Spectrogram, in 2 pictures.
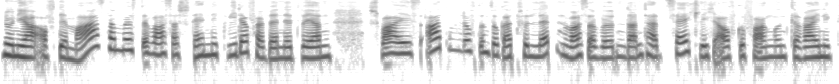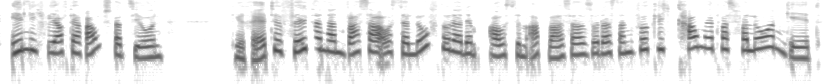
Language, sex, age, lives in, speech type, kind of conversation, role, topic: German, female, 55-59, United States, read, expert-assistant, expert, Welche Vorteile und Herausforderungen bringt die geplante Besiedlung des Mars mit sich?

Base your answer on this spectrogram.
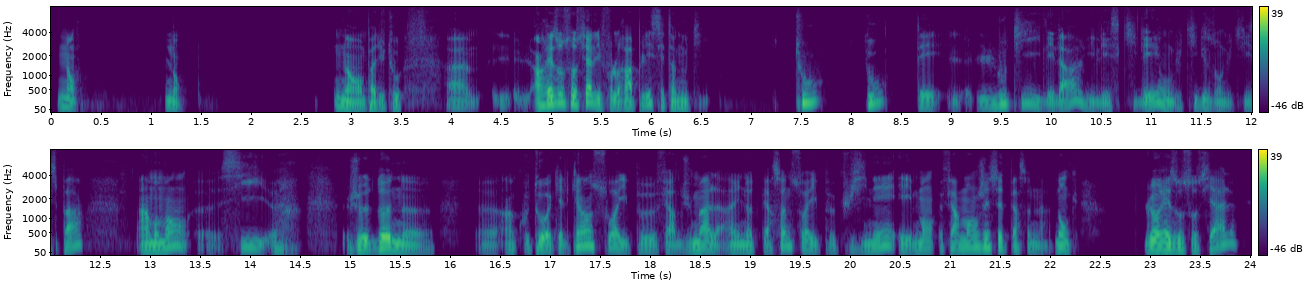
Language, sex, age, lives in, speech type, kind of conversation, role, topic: French, male, 35-39, France, conversation, podcast, guest, Comment les réseaux sociaux transforment-ils les histoires que nous racontons ?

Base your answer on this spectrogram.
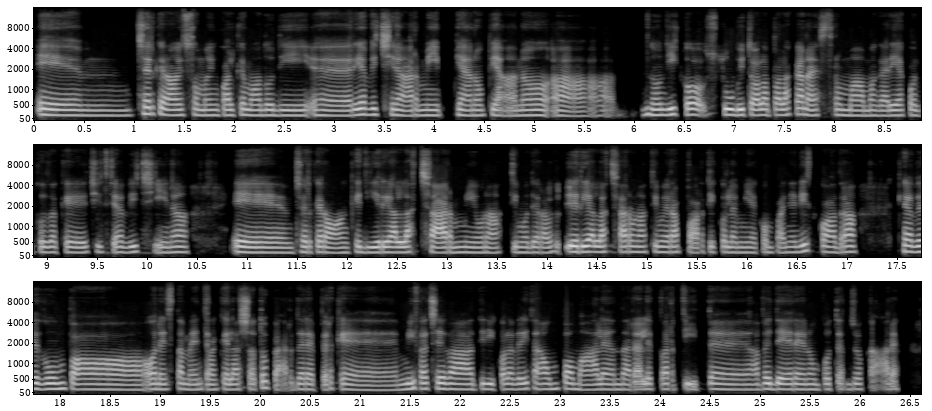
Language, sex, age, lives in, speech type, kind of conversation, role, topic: Italian, female, 35-39, United States, conversation, advice, user, Come posso rivedere i miei obiettivi e ritrovare la motivazione dopo uno stop forzato per infortunio?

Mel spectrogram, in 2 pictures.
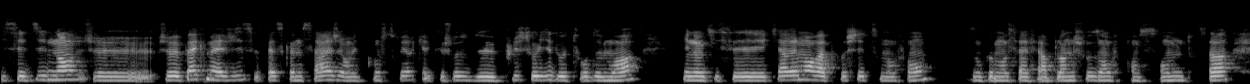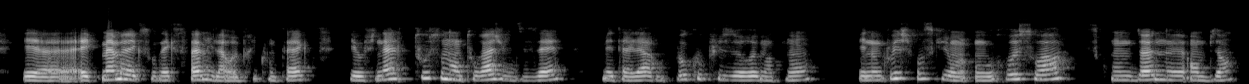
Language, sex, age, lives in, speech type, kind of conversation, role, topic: French, female, 25-29, France, conversation, unstructured, none, Penses-tu que parler de la mort peut aider à mieux vivre ?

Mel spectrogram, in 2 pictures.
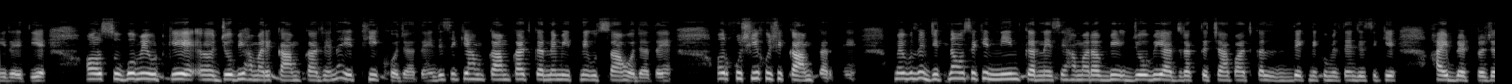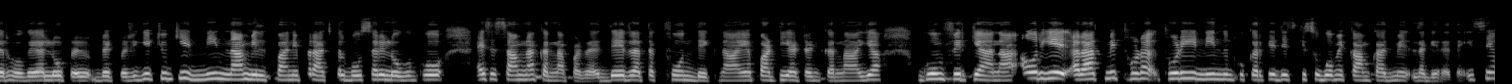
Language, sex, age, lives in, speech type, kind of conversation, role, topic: Hindi, female, 40-44, India, conversation, unstructured, none, क्या योग और ध्यान करने से मानसिक स्वास्थ्य में सुधार होता है?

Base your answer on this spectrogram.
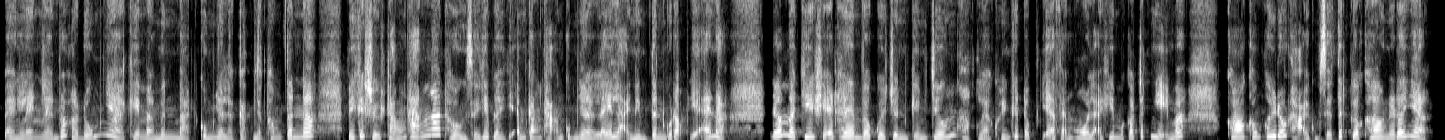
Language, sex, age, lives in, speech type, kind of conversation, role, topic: Vietnamese, female, 25-29, Vietnam, read, expert-assistant, expert, Khi đối mặt với áp lực thời gian, nhà báo nên ưu tiên độ chính xác hay tốc độ đưa tin?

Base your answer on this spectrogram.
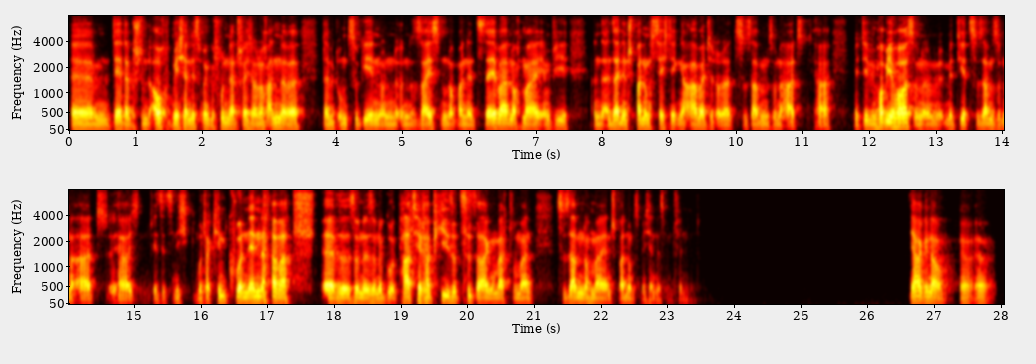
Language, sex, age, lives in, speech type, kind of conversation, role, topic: German, male, 30-34, Germany, conversation, advice, advisor, Wie kann ich meine Angst vor Verletzungen oder Schmerzen beim Sport überwinden?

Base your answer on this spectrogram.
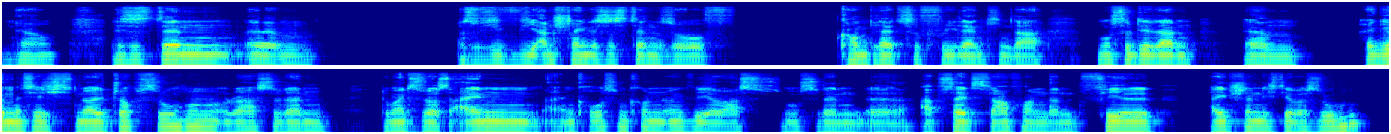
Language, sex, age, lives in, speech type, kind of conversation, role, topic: German, male, 25-29, Germany, conversation, podcast, host, Welches Risiko bist du eingegangen, das sich unerwartet ausgezahlt hat?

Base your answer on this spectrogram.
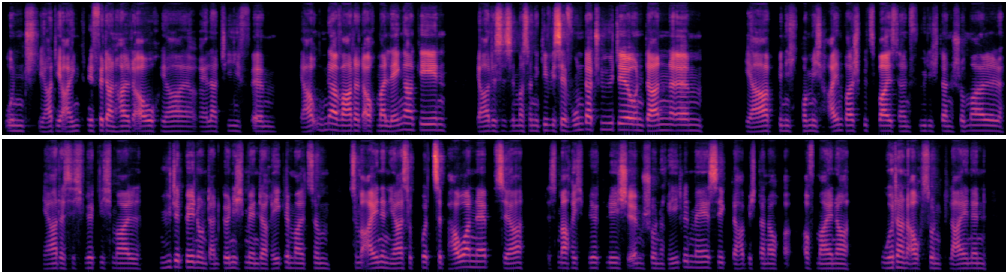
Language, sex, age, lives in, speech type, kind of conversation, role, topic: German, male, 25-29, Germany, conversation, podcast, guest, Wie gehst du mit Müdigkeitsanfällen am Nachmittag um?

